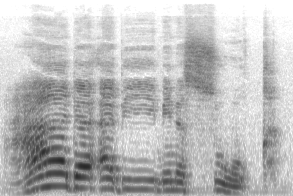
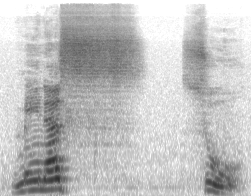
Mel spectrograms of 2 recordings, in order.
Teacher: The alif is silent because it's not at the beginning of a sentence. The lam is silent because of sin is a sun letter which is carrying shadda. So we linked na to, and with the first sin which is hiding there with shadda, minas suq.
